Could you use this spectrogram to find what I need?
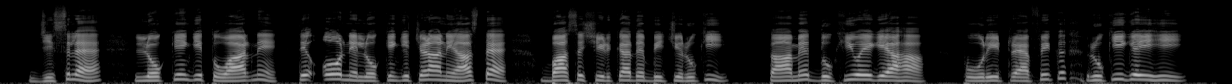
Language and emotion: Dogri, sad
